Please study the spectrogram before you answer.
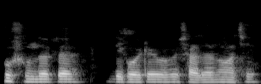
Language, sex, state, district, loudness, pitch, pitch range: Bengali, male, West Bengal, North 24 Parganas, -19 LUFS, 120 Hz, 115-125 Hz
